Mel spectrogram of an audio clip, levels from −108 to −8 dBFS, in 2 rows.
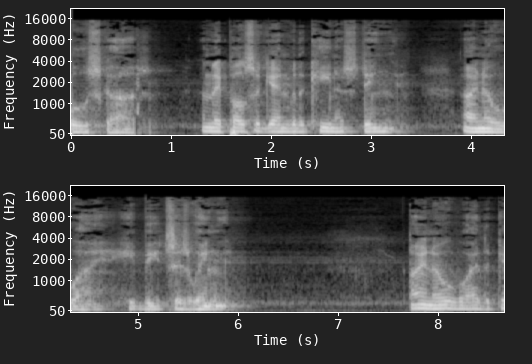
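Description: At 0.62 s the sound skips ahead into a brief garbled glitch lasting 0.06 s, and at 7.69 s a shorter 0.03 s glitch follows; both point to a broken MP3 bit reservoir, likely from dropped frames whose successors borrowed bytes that were no longer there.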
